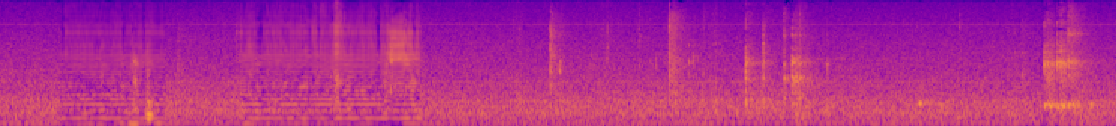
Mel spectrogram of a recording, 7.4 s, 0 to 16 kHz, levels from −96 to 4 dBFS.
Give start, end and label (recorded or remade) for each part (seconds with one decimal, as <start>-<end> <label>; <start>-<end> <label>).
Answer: 0.0-0.4 recorded; 0.4-1.1 remade; 1.1-1.6 recorded; 1.6-2.8 remade; 2.8-7.4 recorded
